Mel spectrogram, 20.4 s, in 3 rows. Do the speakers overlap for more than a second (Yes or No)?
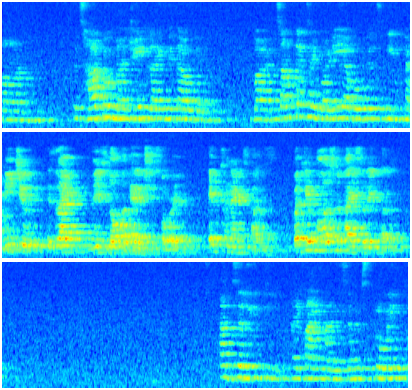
No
